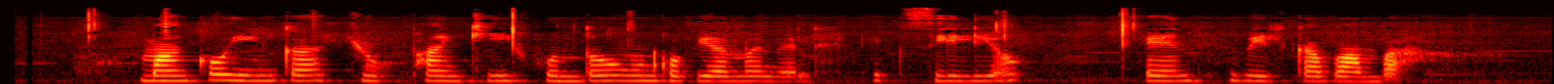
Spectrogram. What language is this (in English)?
Spanish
